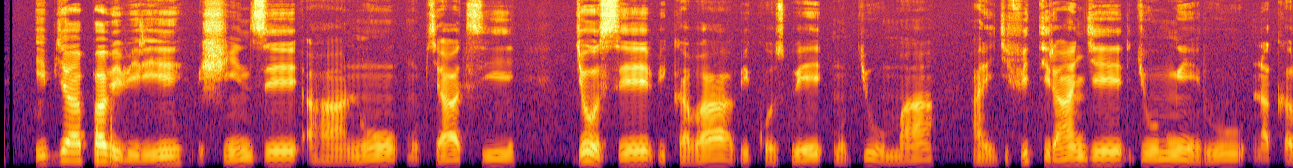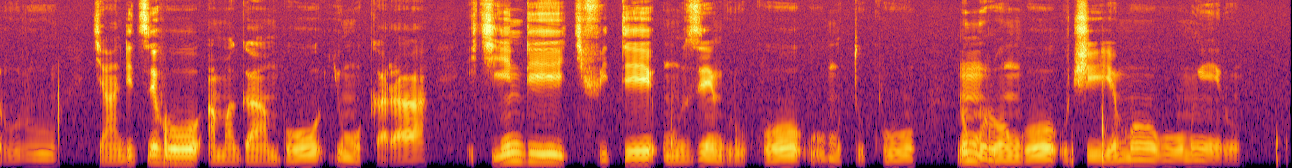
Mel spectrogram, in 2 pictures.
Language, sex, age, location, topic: Kinyarwanda, male, 25-35, Kigali, education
